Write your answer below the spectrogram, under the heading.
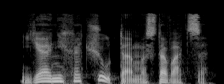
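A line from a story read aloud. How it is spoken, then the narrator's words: Quiet mumble. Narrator (Russian): тихо пробормотал профессор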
